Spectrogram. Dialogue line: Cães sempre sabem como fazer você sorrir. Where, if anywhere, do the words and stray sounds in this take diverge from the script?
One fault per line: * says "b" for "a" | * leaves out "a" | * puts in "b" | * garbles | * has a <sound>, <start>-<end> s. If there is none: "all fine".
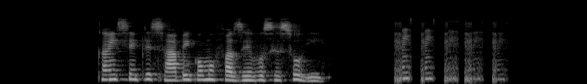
* has a laugh, 3.9-5.1 s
